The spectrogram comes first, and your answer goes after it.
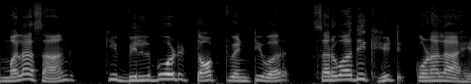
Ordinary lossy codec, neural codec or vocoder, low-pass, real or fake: none; autoencoder, 48 kHz, 128 numbers a frame, DAC-VAE, trained on Japanese speech; none; fake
